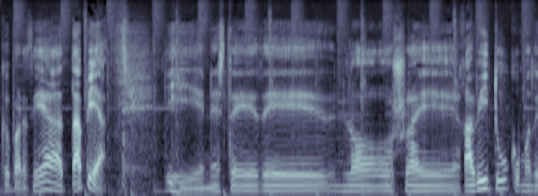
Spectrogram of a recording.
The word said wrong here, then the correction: Gatibu: digo yo, Gatibu, sale uno que, no sé, podría parecer lastres mismamente, guapamente.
